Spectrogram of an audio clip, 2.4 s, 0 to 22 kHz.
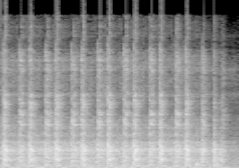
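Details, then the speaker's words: Honda RS150R motorcycle, before spark plug change: starter cranks in even pulses about four a second for over two seconds with no firing; won't start after three tries, owner suspects the long-unchanged spark plug. "Tried 3 times already but still can't start it up."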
